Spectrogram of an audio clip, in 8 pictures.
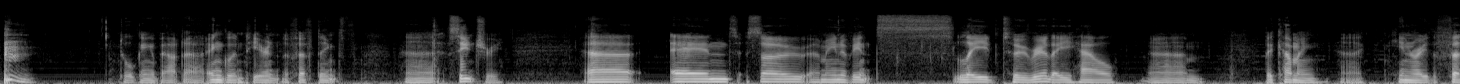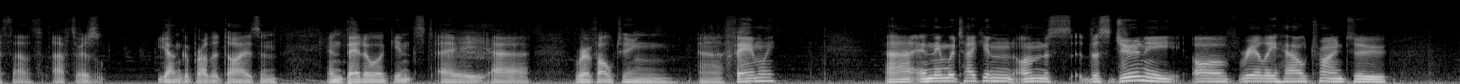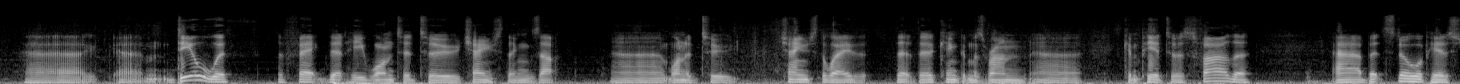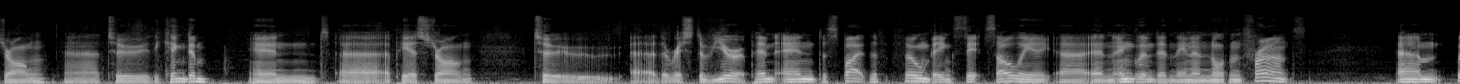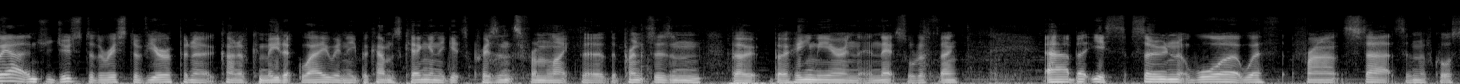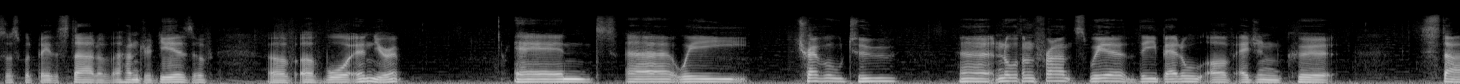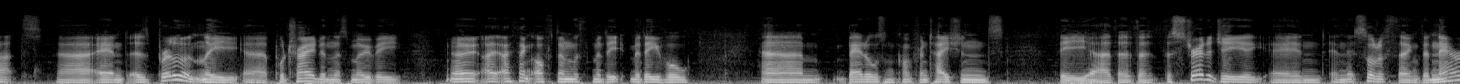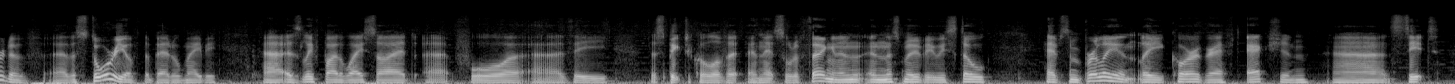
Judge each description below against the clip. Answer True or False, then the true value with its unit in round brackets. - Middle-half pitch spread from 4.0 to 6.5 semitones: False (3.4 semitones)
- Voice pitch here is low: True (105 Hz)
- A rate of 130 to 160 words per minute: True (140 wpm)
